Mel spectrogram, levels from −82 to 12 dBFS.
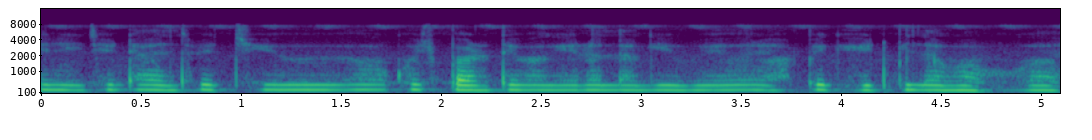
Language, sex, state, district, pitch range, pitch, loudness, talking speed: Hindi, female, Bihar, Darbhanga, 200-210 Hz, 205 Hz, -20 LUFS, 235 wpm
